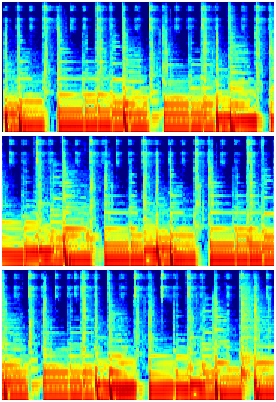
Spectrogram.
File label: Upbeat Pop Funk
